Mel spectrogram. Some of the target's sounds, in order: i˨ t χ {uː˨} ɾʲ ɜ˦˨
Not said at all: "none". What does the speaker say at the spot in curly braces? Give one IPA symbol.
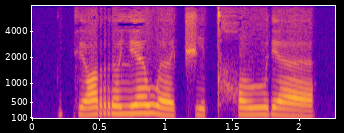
uː˦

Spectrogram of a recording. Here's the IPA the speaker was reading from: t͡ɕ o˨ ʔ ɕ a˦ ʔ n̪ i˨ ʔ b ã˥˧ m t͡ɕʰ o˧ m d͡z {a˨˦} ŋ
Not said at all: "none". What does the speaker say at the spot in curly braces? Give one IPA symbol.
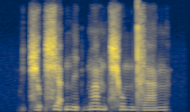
a˨˦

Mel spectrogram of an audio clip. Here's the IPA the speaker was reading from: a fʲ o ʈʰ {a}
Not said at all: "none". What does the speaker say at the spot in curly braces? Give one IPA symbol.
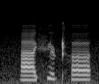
ʌ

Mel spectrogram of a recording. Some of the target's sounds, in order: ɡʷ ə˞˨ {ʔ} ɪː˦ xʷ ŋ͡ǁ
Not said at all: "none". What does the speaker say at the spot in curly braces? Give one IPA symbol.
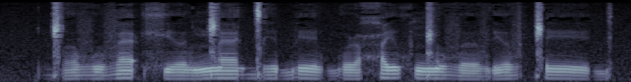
ħ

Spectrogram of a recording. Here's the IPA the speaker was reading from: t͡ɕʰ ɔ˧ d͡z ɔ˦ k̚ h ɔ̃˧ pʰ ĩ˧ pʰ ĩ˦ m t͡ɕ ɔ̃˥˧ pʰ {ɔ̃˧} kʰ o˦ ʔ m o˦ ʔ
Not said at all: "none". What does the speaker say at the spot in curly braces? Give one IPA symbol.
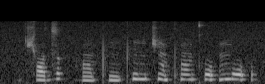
ɔ̃˦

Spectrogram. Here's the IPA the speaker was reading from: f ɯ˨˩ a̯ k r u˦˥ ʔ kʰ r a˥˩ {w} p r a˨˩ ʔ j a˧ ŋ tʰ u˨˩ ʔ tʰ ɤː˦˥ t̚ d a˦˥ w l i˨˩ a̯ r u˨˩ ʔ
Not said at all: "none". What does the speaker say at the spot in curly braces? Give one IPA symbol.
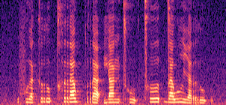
w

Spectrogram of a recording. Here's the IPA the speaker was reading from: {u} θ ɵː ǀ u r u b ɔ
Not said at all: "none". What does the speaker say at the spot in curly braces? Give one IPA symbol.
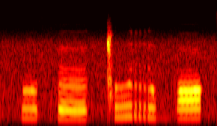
u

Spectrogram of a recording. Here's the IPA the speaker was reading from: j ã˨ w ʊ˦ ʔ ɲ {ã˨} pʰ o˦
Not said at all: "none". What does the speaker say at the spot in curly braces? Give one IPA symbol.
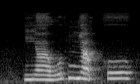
ã˦˨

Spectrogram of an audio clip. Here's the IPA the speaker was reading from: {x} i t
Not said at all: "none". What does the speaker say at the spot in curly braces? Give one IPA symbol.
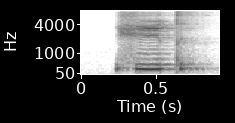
x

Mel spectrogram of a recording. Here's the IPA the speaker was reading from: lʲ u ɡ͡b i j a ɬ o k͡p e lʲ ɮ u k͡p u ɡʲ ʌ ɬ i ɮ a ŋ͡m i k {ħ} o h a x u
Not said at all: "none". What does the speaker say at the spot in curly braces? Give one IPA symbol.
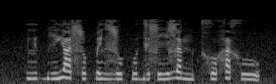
x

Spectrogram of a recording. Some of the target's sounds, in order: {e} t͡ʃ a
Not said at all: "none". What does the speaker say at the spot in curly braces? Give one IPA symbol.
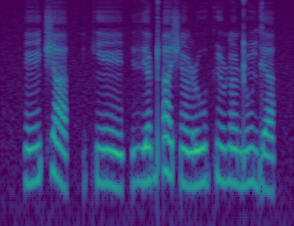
ẽ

